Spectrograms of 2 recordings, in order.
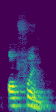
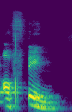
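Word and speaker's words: often: But making a easy way जिसे हम बोलते हैं ऑफन। तो बच्चे उसको रीज़ करते हैं ऑब्टेन। क्योंकि वो 10 उनको पता है। टी इ एन 10 ये स्पेलिंग उनको पता है। तो उसको ऑब्टेन कर देते हैं। एकदम सिंपल। वो साइलेंट लेटर है बट उनको नहीं पता रहता है। वो ऑब्टेन करते हैं।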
